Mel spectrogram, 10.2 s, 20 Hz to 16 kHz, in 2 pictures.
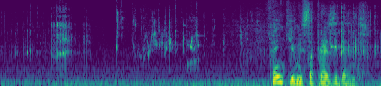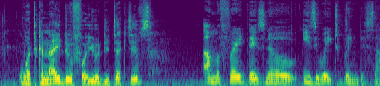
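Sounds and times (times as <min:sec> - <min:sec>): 
whiskey poured into a glass in an office: 0:01.6 - 0:05.3
speech: 0:03.6 - 0:07.2, 0:07.8 - 0:10.1.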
